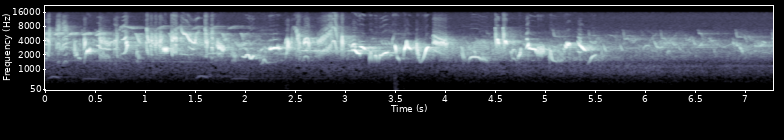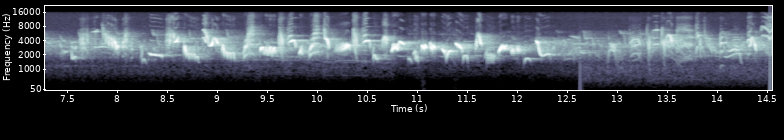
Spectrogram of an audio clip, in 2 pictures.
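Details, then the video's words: Sustained warbling from a Garden Warbler, a long rambling flow of fast, mellow and scratchy notes mixed together, briefly softening midway before resuming at full strength, no other sounds heard. "Garden Warbler (Sylvia borin)"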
